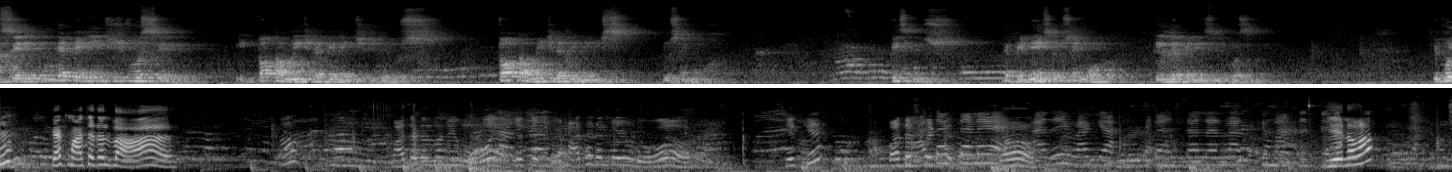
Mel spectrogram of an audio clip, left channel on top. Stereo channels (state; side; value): different; both; correlation 0.00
